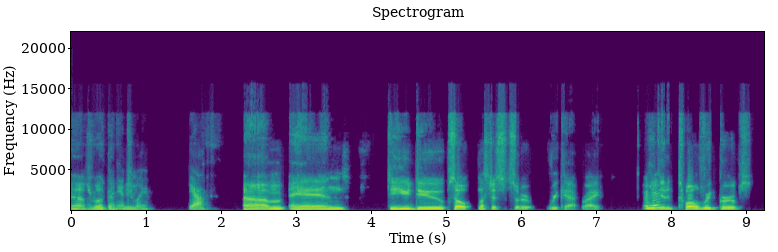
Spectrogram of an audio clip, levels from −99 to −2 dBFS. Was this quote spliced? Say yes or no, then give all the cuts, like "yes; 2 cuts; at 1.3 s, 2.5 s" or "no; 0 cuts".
no; 0 cuts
